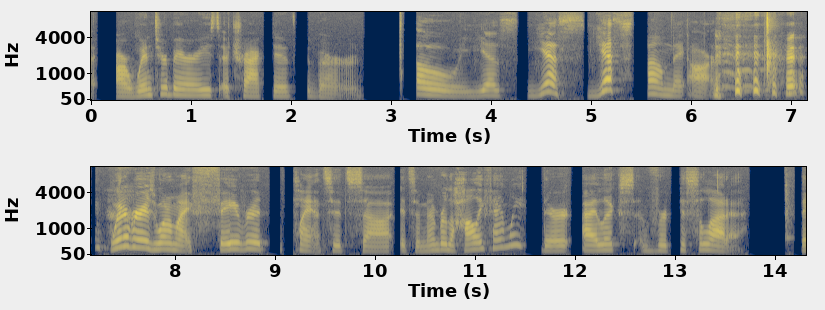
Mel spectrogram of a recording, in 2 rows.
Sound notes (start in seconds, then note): 6.2 laughing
